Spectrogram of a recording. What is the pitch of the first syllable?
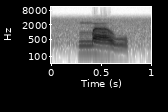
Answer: low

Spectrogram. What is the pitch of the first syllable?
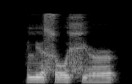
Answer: low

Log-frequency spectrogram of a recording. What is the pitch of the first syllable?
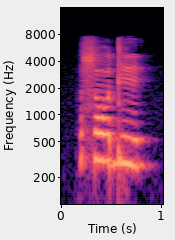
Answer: low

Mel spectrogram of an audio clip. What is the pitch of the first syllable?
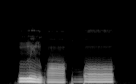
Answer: falling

